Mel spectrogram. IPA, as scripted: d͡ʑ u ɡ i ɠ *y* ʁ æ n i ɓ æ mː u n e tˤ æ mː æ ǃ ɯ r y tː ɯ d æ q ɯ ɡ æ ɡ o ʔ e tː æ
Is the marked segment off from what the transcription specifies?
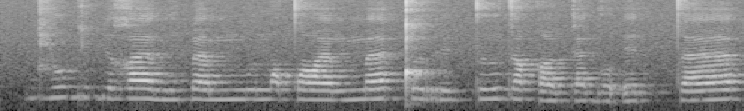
yes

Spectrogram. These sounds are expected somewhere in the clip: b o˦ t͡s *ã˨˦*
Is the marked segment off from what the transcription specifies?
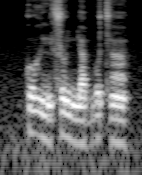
yes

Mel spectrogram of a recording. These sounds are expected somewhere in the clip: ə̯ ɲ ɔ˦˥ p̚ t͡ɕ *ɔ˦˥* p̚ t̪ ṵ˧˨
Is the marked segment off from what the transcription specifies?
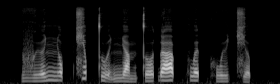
yes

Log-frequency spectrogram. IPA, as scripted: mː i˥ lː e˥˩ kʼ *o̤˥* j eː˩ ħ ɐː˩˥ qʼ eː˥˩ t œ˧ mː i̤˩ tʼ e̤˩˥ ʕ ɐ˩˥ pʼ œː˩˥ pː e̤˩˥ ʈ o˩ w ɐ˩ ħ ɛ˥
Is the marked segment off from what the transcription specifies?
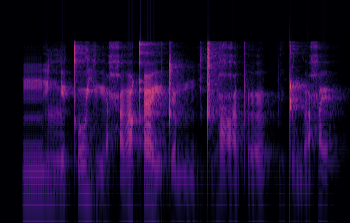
yes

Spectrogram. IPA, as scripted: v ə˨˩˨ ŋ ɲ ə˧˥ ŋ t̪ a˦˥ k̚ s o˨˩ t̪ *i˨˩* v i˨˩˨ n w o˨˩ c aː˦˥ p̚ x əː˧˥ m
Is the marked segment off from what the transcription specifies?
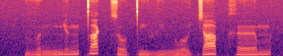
no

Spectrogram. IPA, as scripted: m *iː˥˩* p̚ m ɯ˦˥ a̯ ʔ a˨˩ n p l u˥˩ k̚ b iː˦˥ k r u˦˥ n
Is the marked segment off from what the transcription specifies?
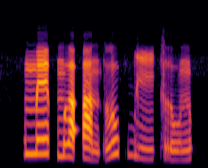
yes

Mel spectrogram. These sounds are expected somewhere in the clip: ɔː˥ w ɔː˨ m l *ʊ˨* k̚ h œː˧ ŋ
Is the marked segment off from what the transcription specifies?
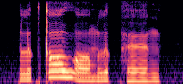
yes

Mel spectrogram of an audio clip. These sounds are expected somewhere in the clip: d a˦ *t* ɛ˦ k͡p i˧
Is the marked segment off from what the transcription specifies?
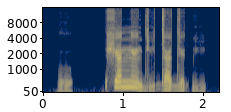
yes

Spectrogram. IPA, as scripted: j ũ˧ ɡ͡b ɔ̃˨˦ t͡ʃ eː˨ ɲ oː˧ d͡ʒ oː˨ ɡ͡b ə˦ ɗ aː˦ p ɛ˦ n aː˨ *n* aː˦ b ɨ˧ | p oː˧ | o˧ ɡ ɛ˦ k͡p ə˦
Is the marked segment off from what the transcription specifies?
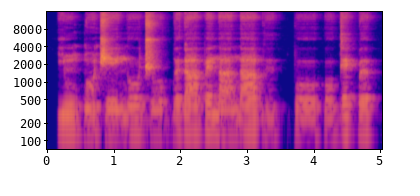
no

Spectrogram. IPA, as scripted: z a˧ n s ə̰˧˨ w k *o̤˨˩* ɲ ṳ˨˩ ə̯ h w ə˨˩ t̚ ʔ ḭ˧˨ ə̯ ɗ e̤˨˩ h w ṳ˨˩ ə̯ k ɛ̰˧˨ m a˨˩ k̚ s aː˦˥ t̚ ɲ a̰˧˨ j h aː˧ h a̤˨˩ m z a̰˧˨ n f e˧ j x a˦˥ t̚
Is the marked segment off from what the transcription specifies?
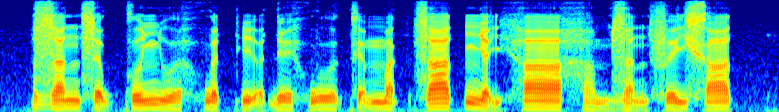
yes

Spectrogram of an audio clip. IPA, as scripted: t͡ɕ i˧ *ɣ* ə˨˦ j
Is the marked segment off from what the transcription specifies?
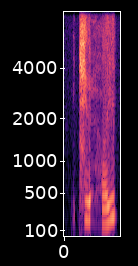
yes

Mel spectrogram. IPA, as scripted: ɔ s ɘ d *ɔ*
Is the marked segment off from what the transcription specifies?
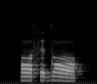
no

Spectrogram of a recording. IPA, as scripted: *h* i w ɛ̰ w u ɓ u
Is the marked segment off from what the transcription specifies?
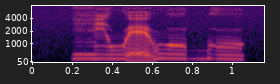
yes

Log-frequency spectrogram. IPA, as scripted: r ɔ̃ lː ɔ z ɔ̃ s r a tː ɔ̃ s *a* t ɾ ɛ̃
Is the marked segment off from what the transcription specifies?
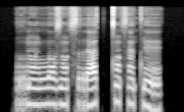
yes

